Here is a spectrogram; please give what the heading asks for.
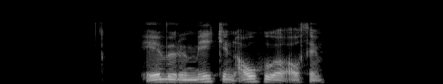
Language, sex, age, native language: Icelandic, male, 18-19, Icelandic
